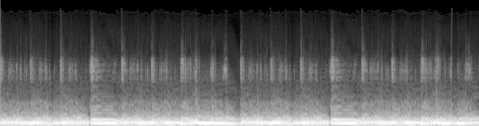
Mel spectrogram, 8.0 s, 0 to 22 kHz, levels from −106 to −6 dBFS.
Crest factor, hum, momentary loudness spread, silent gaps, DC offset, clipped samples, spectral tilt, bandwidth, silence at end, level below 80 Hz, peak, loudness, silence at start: 8 dB; none; 3 LU; none; 1%; under 0.1%; -12 dB/octave; 3.3 kHz; 0 s; -20 dBFS; 0 dBFS; -11 LUFS; 0 s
